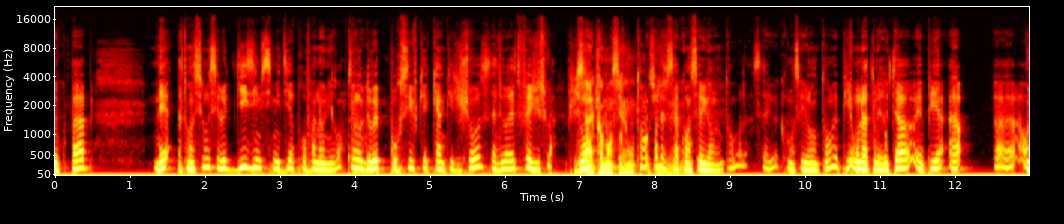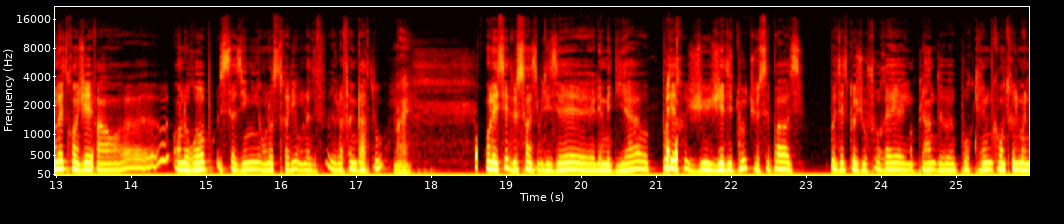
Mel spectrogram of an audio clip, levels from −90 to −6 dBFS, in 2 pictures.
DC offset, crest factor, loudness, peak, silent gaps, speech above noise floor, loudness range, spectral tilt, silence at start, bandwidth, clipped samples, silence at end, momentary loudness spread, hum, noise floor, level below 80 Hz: 5%; 18 dB; -19 LUFS; 0 dBFS; none; 34 dB; 4 LU; -7 dB/octave; 0 s; 12.5 kHz; under 0.1%; 0 s; 10 LU; none; -52 dBFS; -42 dBFS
